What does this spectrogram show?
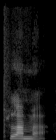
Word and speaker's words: plumber: For example B. A B for barco so B for in plumber we don't hear it.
